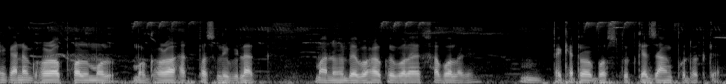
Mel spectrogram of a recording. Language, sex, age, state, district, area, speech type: Assamese, male, 45-60, Assam, Dibrugarh, rural, spontaneous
